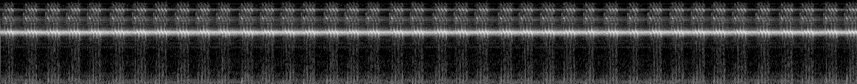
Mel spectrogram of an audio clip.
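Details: Night-time cricket inside a room, loudly producing a shrill high chirping buzz of rapid evenly spaced pulses, continuous from start to end, no other noises.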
